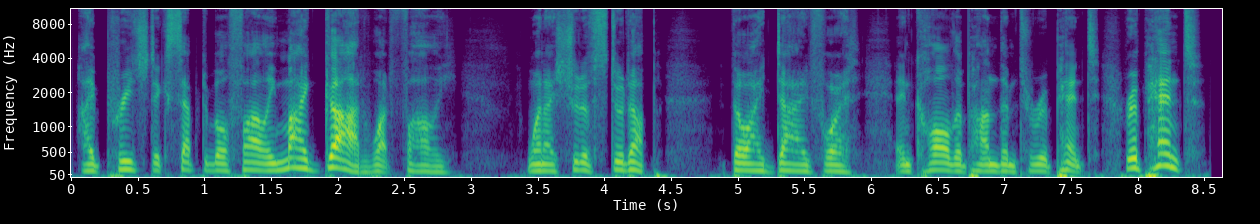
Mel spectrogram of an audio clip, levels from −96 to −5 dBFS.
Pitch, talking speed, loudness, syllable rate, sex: 135 Hz, 160 wpm, -23 LUFS, 5.2 syllables/s, male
